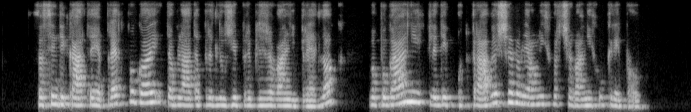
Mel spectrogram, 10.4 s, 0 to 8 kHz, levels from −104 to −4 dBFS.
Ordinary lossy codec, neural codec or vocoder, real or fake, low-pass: Opus, 24 kbps; none; real; 7.2 kHz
